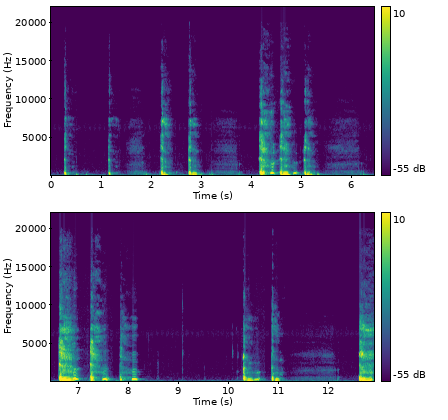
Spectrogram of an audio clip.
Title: Not feeling fantastic today at all. Need this cough to leave me now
